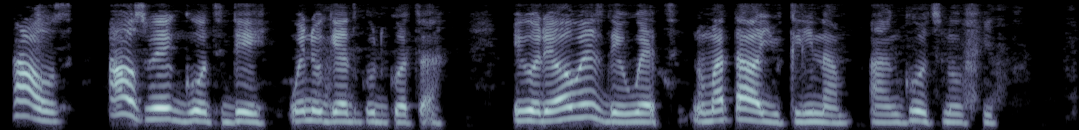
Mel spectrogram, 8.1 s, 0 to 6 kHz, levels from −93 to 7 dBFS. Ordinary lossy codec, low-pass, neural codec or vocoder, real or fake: none; 5.4 kHz; none; real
